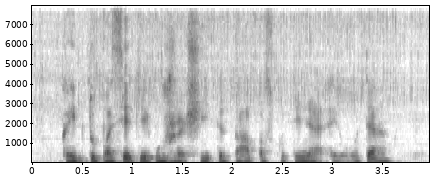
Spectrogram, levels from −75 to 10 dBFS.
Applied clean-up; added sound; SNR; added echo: none; Sink (filling or washing) / Hands; 20 dB; none.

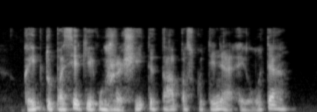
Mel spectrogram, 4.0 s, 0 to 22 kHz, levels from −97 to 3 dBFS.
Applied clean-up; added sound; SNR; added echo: none; none; none; none.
